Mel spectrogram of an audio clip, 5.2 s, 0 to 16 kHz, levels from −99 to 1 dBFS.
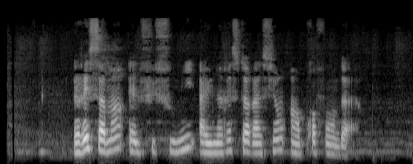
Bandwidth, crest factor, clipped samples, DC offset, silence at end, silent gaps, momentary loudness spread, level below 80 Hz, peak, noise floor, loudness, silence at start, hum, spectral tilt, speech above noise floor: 11.5 kHz; 22 dB; under 0.1%; under 0.1%; 0.75 s; none; 13 LU; -86 dBFS; -8 dBFS; -61 dBFS; -29 LUFS; 0.5 s; none; -5.5 dB/octave; 33 dB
